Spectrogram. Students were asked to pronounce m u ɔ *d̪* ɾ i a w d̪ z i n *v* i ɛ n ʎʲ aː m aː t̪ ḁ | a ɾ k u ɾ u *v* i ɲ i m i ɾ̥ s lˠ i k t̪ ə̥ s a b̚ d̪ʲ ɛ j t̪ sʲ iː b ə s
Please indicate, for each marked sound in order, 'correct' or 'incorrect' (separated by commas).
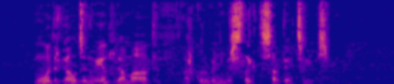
correct, correct, correct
